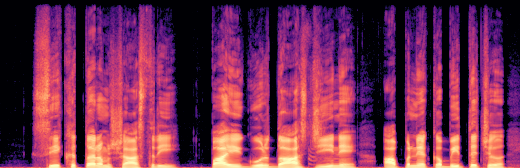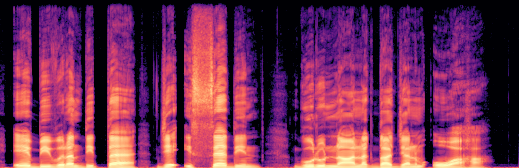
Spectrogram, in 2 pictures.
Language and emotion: Dogri, neutral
